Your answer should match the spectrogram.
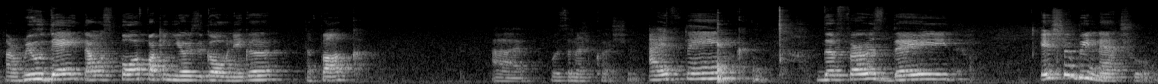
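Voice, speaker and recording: A woman's voice: medium pitch, takes it slowly. Young woman storyteller in an echoey room. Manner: blunt, expressive, heavy swearing and slang. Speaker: vlogger telling personal dating stories. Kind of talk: casual storytelling to camera. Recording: echoey room, mic at a distance.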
